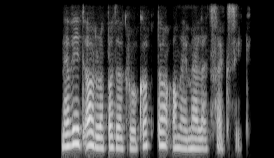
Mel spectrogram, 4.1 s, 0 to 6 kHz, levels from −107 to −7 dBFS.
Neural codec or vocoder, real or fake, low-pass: codec, 16 kHz, 4.8 kbps, FACodec; fake; 5.4 kHz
